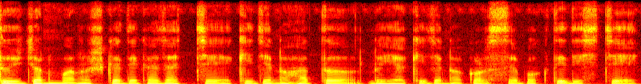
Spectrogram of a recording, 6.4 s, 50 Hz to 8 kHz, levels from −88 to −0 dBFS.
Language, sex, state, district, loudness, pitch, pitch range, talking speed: Bengali, male, Assam, Hailakandi, -19 LUFS, 110 Hz, 105-115 Hz, 130 wpm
